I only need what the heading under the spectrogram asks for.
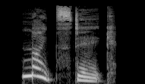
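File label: "nightstick", English, British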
